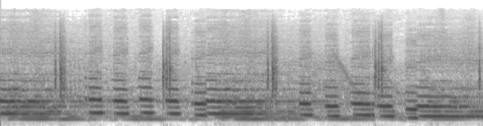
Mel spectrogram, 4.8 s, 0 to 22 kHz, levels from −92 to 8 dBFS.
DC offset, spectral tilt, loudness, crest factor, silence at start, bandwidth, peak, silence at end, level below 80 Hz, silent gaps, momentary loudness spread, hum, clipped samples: under 0.1%; -2.5 dB/octave; -25 LUFS; 16 dB; 0 s; 17 kHz; -10 dBFS; 0 s; -74 dBFS; none; 3 LU; none; under 0.1%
